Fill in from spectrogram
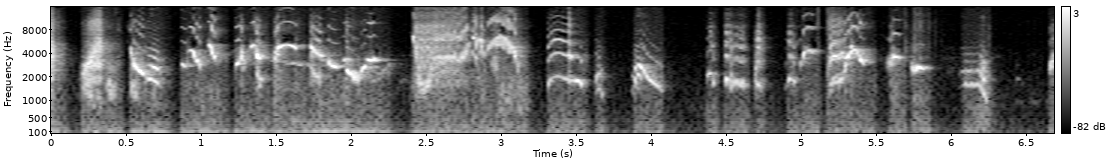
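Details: Magpie-robin (kacer) in lively full song meant to lure other birds into singing: dense chattering trills, sharp squeaky notes and scratchy rising sweeps, then spaced clear whistles; faint low hum underneath.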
